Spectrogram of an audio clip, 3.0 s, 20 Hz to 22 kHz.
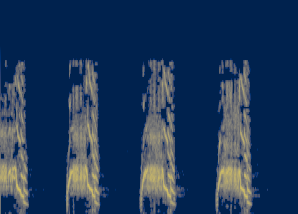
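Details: Young golden eagle branching in its nest tree in Bucovina, late July 2021, calling excitedly as the adult female delivers magpie prey: four strident, high scream notes, each sliding downward, spaced less than a second apart.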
